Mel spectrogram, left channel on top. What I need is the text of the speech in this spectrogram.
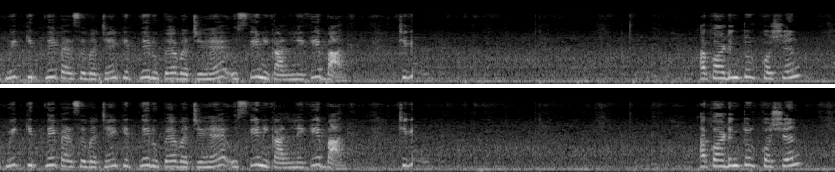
में कितने पैसे बचे हैं, कितने रुपए बचे हैं उसके निकालने के बाद। ठीक है, अकॉर्डिंग टू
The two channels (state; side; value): normal; both; correlation 0.82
